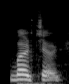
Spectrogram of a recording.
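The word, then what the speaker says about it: Bergschrund: तो काफी गहरी दरार जो देखने को मिलती है उसे कहा जाता है बरचर्ड। इसमें जो ये जी और एस है ये ऑलमोस्ट साइलेंट है, तो बरचर्ड क्या होती है?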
